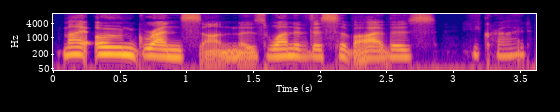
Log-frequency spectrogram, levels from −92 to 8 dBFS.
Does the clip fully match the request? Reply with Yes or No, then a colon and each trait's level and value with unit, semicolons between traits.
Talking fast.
No: average, 165 wpm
